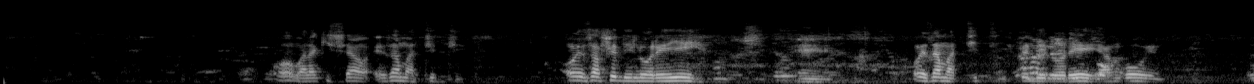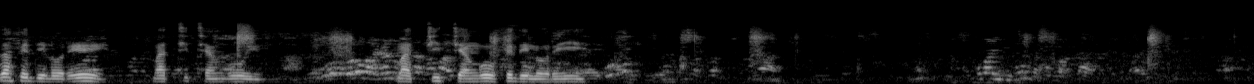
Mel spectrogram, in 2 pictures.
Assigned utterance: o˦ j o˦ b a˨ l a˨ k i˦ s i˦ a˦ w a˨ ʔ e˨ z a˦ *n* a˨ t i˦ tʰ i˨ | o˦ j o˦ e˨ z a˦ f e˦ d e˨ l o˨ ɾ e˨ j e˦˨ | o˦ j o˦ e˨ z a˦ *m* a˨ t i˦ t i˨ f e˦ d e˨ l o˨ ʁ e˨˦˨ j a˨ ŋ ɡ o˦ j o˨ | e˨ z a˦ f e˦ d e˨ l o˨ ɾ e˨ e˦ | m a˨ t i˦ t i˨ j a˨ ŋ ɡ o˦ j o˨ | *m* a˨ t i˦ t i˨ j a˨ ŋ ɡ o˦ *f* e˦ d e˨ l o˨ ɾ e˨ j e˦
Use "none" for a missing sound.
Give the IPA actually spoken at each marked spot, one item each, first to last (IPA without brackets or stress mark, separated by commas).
m, m, m, f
